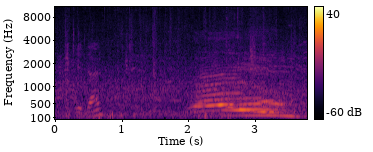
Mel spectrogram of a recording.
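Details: Captive tiger at the Detroit Zoo on 7/3/2010, making odd growling noises: a low, drawn-out harmonic moan rising in strength over the last second and a half, after quieter murmurs and background voices.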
